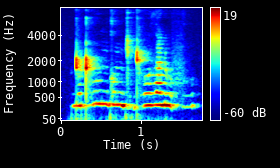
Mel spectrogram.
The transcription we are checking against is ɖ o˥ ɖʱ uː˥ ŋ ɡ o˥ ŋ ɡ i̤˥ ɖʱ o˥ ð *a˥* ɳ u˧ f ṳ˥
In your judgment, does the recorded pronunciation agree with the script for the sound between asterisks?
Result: yes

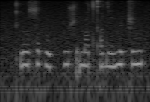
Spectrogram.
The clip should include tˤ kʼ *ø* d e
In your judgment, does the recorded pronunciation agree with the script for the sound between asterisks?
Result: yes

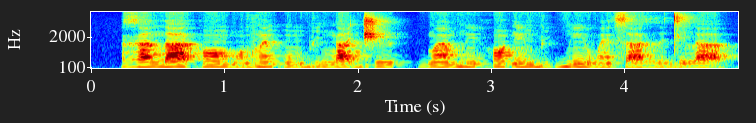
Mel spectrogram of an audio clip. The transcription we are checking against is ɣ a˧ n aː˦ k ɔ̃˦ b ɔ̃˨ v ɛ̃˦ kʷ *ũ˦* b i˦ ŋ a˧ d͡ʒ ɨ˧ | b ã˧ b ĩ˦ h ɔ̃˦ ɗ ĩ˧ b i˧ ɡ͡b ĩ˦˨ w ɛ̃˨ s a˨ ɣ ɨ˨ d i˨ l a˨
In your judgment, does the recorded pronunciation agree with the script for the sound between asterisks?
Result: no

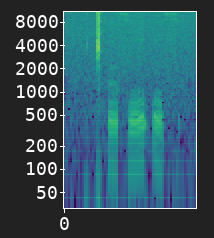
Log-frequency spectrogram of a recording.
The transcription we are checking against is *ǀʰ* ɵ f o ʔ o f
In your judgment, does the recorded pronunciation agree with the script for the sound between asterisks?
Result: yes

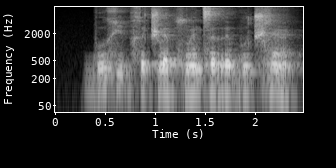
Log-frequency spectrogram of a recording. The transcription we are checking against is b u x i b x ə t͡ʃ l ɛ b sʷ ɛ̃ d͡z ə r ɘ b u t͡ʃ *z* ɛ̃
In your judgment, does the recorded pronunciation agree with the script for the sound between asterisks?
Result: no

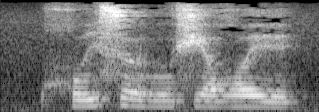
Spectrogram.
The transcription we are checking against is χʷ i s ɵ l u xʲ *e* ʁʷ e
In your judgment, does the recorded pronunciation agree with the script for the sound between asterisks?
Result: no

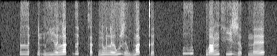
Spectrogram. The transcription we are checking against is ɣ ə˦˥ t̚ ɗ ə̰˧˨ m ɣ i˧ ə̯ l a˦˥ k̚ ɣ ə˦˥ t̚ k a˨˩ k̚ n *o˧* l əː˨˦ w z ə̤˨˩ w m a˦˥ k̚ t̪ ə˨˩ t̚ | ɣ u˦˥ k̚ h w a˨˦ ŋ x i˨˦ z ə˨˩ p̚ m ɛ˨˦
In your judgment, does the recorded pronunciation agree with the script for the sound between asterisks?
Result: no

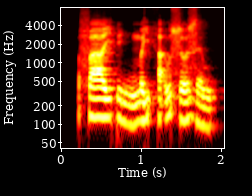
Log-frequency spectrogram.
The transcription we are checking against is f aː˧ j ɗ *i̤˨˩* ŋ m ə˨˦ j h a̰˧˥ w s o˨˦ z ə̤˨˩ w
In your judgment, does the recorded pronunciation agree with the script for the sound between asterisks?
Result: yes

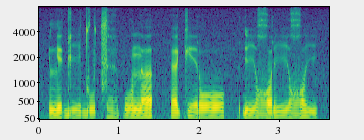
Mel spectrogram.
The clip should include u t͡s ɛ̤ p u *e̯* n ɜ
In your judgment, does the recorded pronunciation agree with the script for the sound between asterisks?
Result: no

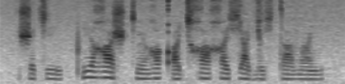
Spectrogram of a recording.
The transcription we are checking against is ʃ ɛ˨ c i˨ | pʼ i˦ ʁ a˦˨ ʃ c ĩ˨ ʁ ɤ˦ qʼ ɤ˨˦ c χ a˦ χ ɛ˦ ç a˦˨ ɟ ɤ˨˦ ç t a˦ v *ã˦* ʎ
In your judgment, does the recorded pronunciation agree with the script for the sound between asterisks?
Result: yes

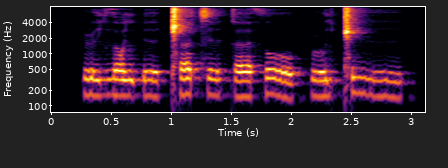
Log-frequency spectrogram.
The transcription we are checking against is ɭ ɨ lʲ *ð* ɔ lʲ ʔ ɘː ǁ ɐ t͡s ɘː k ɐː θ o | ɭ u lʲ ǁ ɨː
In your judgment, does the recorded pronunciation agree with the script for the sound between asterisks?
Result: yes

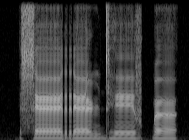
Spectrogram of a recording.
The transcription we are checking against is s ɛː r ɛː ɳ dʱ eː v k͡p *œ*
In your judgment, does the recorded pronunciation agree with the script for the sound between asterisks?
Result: yes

